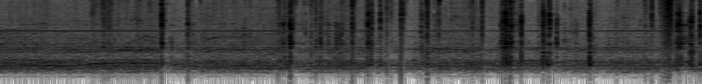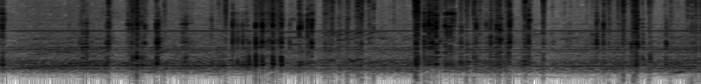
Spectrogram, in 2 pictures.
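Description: Metal clinks, taps and rattles from handling the fan's chrome wire guard and parts while the fan is being reassembled, coming in irregular clusters over a steady background hum.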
